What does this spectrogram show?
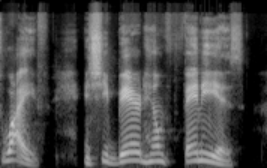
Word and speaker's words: Phineas: and she bare him Phineas, Payanakas, or Payanakas, right? That's the ancient pronunciation of Phineas.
